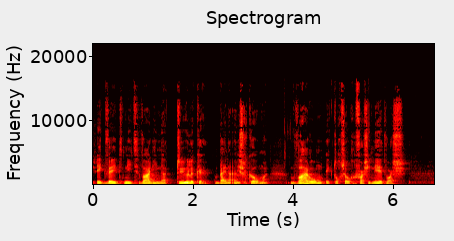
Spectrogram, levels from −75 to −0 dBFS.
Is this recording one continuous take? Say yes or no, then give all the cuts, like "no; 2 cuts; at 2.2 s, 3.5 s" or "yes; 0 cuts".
no; 2 cuts; at 2.4 s, 2.9 s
